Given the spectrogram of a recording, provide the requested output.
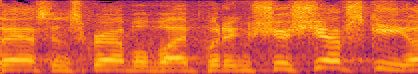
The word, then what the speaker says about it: Krzyzewski: You know, that's an interesting, and it's just fascinating, and it shows you how ignorant you can be, but the name is Krzyzewski. – Yeah. – Yeah, Krzyzewski.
